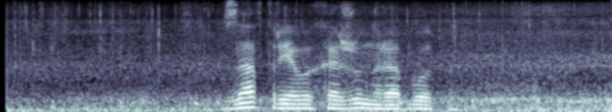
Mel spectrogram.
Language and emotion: Russian, neutral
